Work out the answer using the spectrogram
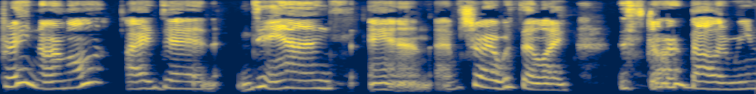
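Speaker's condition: Friedreich's ataxia; communication becoming more challenging as disease progresses

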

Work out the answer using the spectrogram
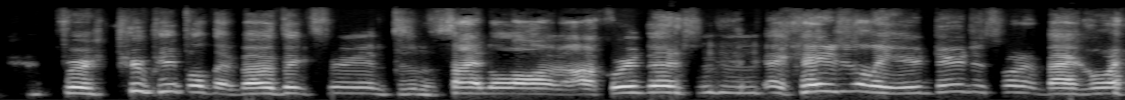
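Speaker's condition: Cerebral palsy

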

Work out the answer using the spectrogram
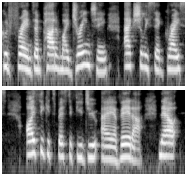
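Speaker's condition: No condition

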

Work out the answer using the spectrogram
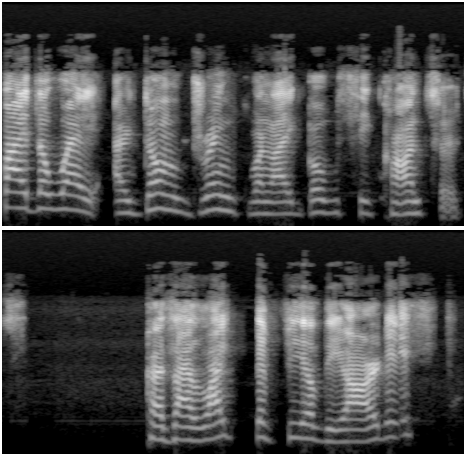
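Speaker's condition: Cerebral palsy; voice ruined by intubation

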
